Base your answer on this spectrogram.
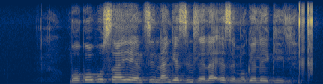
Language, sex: Zulu, female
